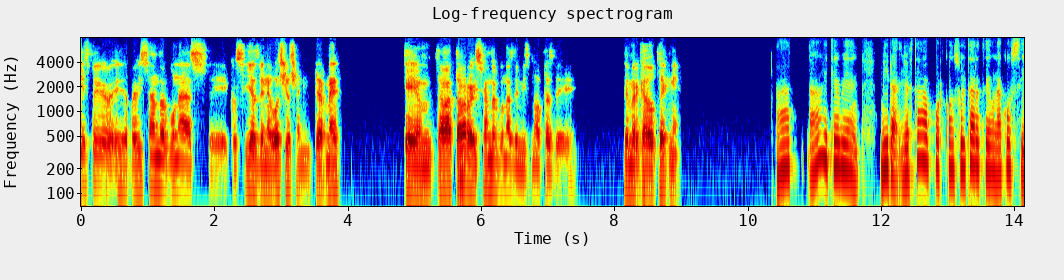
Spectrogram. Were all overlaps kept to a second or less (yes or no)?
yes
